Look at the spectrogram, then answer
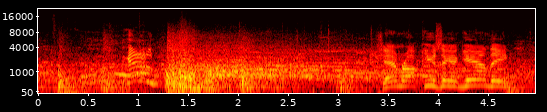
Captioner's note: body thuds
